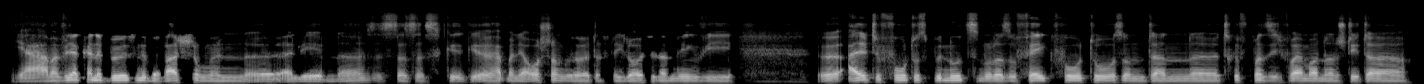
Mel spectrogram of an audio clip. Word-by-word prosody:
Ja, 75 Hz, +1 st, +1 dB
man 85 Hz, +1 st, -1 dB
will 100 Hz, -, +2 dB
ja 105 Hz, -, +8 dB
keine 100 Hz, -2 st, +3 dB
bösen 100 Hz, +2 st, +4 dB
Überraschungen, 85 Hz, -2 st, 0 dB
äh, 80 Hz, -1 st, 0 dB
erleben, 80 Hz, 0 st, 0 dB
ne? 80 Hz, +3 st, -4 dB
Das 100 Hz, -1 st, -9 dB
ist 85 Hz, -2 st, -7 dB
das 85 Hz, -1 st, -3 dB
das 85 Hz, -2 st, -5 dB
g -, -, -4 dB
g 85 Hz, +2 st, 0 dB
hat 95 Hz, -, -1 dB
man 90 Hz, -1 st, -3 dB
ja 85 Hz, -, +1 dB
auch 95 Hz, -, +1 dB
schon 90 Hz, -2 st, -3 dB
gehört, 85 Hz, -1 st, -2 dB
dass 85 Hz, -, -10 dB
die 85 Hz, -, -4 dB
Leute 85 Hz, +2 st, 0 dB
dann 85 Hz, +1 st, -3 dB
irgendwie, 85 Hz, -1 st, -3 dB, 0.8 s
äh, -, -, +2 dB
alte 105 Hz, +1 st, +4 dB
Fotos 105 Hz, -1 st, +1 dB
benutzen 95 Hz, -1 st, +1 dB
oder 90 Hz, 0 st, +3 dB
so 90 Hz, +1 st, -3 dB
Fake-Fotos 95 Hz, +1 st, +1 dB
und 90 Hz, -2 st, -2 dB
dann, 85 Hz, 0 st, -1 dB
äh, 85 Hz, -1 st, -1 dB
trifft 100 Hz, 0 st, -6 dB
man 95 Hz, -2 st, +1 dB
sich 90 Hz, -1 st, -6 dB
vor -, -, +2 dB
allem 90 Hz, 0 st, +2 dB
und 90 Hz, -1 st, +2 dB
dann 85 Hz, -1 st, -3 dB
steht 90 Hz, +2 st, -3 dB
da, 85 Hz, -1 st, 0 dB
90 Hz, 195 wpm, -23 LUFS, 85-95 Hz, 0.8 s, ja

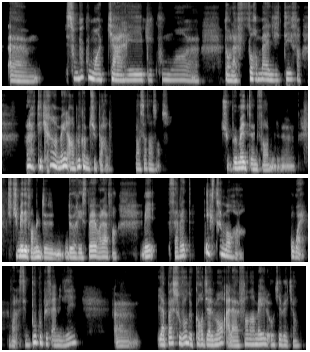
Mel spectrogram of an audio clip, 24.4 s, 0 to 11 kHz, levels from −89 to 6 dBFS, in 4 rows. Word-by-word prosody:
hem, 145 Hz, -, -2 dB, 0.6 s
ils -, -, 0 dB
sont 215 Hz, -1 st, +3 dB
beaucoup 240 Hz, +1 st, 0 dB
moins 185 Hz, -3 st, +2 dB
carrés, 175 Hz, -1 st, +1 dB
beaucoup 170 Hz, +2 st, -12 dB
moins, 170 Hz, -3 st, -7 dB
heu, -, -, -10 dB, 0.5 s
dans 165 Hz, -, +2 dB
la 150 Hz, 0 st, +1 dB
formalité, 185 Hz, 0 st, -2 dB
enfin, 175 Hz, -3 st, -8 dB, 0.6 s
voilà, 225 Hz, -4 st, +5 dB
tu 205 Hz, -, -1 dB
écris 225 Hz, +6 st, +2 dB
un 230 Hz, -5 st, +7 dB
mail 225 Hz, +5 st, +7 dB
un 165 Hz, -, +3 dB
peu 210 Hz, +6 st, +3 dB
comme 205 Hz, -7 st, +2 dB
tu -, -, 0 dB
parles, -, -, -7 dB, 0.5 s
dans 145 Hz, -, -4 dB
un -, -, -4 dB
certain 145 Hz, 0 st, -3 dB
sens. 135 Hz, -, -9 dB, 1.0 s
Tu -, -, -2 dB
peux 175 Hz, -1 st, +2 dB
mettre 180 Hz, -2 st, +6 dB
une 145 Hz, -2 st, 0 dB
formule, 135 Hz, +12 st, -4 dB
heu, 220 Hz, -1 st, -8 dB, 0.4 s
tu -, -, -2 dB
tu 170 Hz, -, +3 dB
mets 170 Hz, -, +11 dB
les 170 Hz, -1 st, +10 dB
formules 150 Hz, 0 st, +3 dB
de 135 Hz, -3 st, 0 dB
de 210 Hz, -11 st, 0 dB
respect, 140 Hz, +5 st, +3 dB
voilà, 150 Hz, -1 st, +2 dB
enfin, 145 Hz, 0 st, -5 dB, 0.5 s
mais 170 Hz, +2 st, +2 dB, 0.2 s
ça 150 Hz, -, -3 dB
va 170 Hz, -, 0 dB
être 185 Hz, -1 st, -5 dB, 0.3 s
extrêmement 220 Hz, -9 st, +3 dB
rare. 135 Hz, -6 st, -9 dB, 0.9 s
Ouais, -, -, -1 dB, 0.2 s
voilà, -, -, -8 dB
c'est 150 Hz, -, -7 dB
beaucoup 215 Hz, +1 st, +1 dB
plus 180 Hz, -1 st, -5 dB
familier, 150 Hz, +8 st, -5 dB, 0.8 s
heu, 125 Hz, +1 st, -6 dB, 0.6 s
il 165 Hz, -, -1 dB
y -, -, +5 dB
a 155 Hz, -, +3 dB
pas 195 Hz, 0 st, +1 dB
souvent 200 Hz, 0 st, +3 dB
de 175 Hz, -, +1 dB
«cordialement» 160 Hz, +1 st, 0 dB
à -, -, +4 dB
la 135 Hz, -1 st, 0 dB
fin 165 Hz, +5 st, -4 dB
d'un 160 Hz, 0 st, -1 dB
mail 165 Hz, 0 st, 0 dB
au 155 Hz, -, -5 dB
Québec, 145 Hz, -3 st, -5 dB
hein. 130 Hz, 0 st, -9 dB
170 Hz, 175 wpm, -24 LUFS, 150-190 Hz, 1.0 s, mets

